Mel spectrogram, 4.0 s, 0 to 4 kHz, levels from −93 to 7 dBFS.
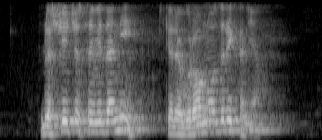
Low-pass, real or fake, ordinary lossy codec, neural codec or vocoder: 3.6 kHz; real; AAC, 24 kbps; none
